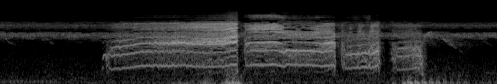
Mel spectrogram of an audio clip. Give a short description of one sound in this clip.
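A bird gives loud, harsh, chattering calls close by.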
